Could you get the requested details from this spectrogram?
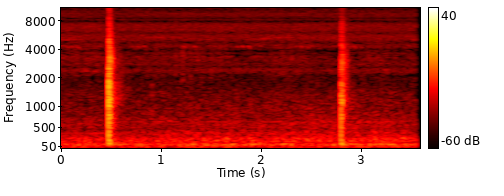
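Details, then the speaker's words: Two sharp isolated cracks in a burn barrel outdoors; suspected capacitors or circuit board of an old broken laserdisc player popping, unconfirmed. "must be popping on a circuit board it was an old laser dis player that was broke"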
